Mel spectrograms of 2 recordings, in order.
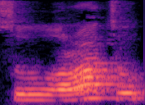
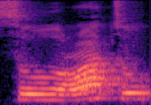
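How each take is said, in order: Both takes have the same delivery.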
